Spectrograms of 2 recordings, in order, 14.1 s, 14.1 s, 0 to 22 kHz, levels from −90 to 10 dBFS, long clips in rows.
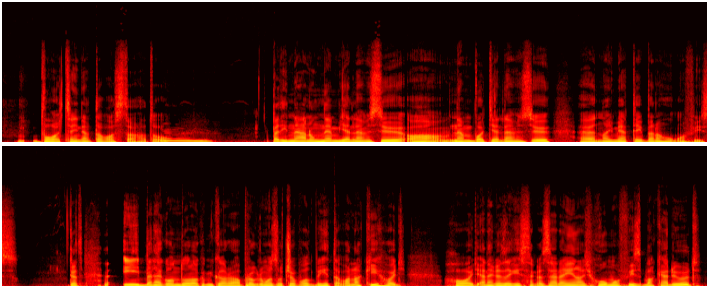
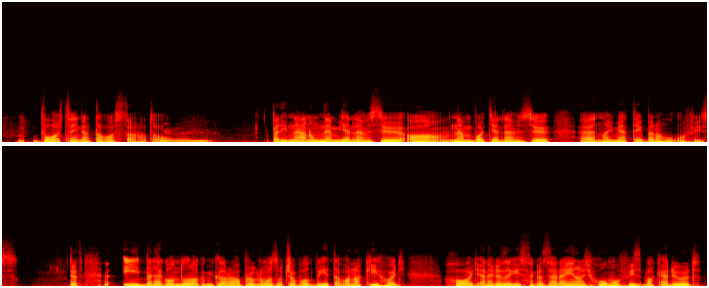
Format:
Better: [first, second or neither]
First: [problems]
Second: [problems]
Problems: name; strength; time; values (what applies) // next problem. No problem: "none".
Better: first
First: none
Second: muffled; very slightly; fading above 4 kHz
